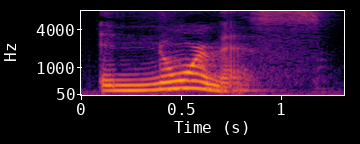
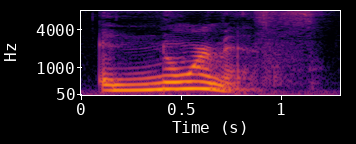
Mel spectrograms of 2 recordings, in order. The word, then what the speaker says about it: enormous: that building is enormous there's a stress on the second syllable here enormous enormous and don't forget to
